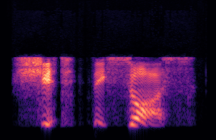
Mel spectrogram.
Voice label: Male Young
